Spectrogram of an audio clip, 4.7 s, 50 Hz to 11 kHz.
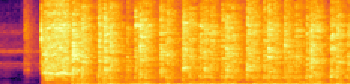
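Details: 2004 Yamaha Road Star Midnight Edition V-twin, cold, after new fuel pump and fuel system parts: cranks and catches abruptly, then loose, uneven putter on choke; junk buildup found inside the carburetor, worked on by covering intake while throttling on choke.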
